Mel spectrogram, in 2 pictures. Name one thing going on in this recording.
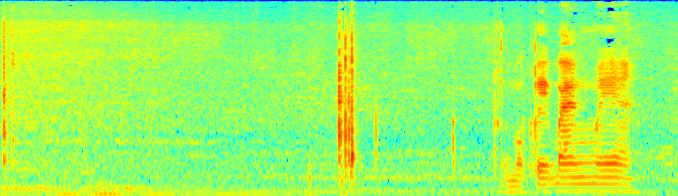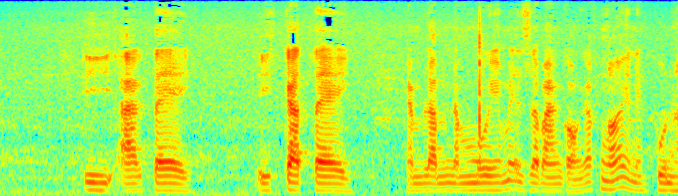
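A plastic case clicks and rattles as it is handled.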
